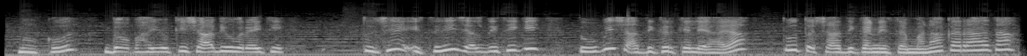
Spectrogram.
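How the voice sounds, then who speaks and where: A woman's voice: a little high, lively intonation, moderate pace, voice pushed up, lightly acted. A woman voicing a bossy, caring middle-aged mother of grown sons in a cartoon story, firm and instructing. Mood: scolding. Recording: dull lo-fi audio with music behind.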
